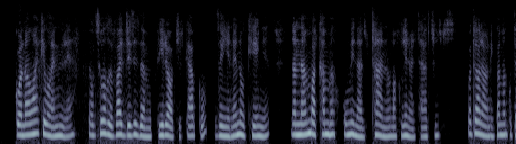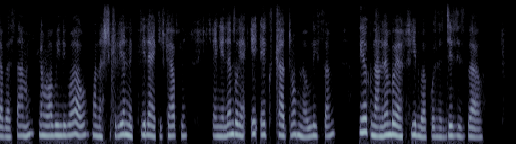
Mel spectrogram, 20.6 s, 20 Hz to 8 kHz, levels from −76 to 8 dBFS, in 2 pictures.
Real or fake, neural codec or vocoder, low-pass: fake; codec, 16 kHz in and 24 kHz out, 0.6 kbps, FocalCodec, streaming, 2048 codes; 7.2 kHz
